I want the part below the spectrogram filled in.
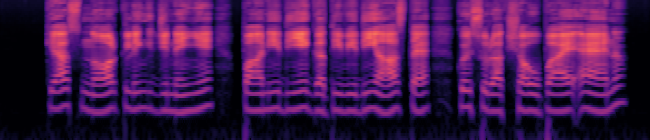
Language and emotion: Dogri, fearful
